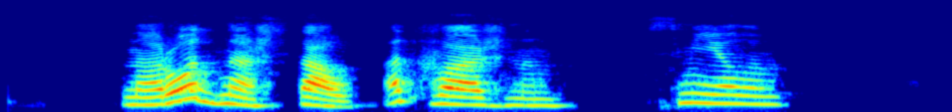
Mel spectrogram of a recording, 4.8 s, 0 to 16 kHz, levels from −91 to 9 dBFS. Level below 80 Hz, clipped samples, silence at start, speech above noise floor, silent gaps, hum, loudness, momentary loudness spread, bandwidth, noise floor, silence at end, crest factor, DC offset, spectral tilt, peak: -80 dBFS; under 0.1%; 0.6 s; over 72 dB; 2.98-3.02 s; none; -18 LUFS; 16 LU; 7 kHz; under -90 dBFS; 0.85 s; 18 dB; under 0.1%; -6 dB/octave; -2 dBFS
